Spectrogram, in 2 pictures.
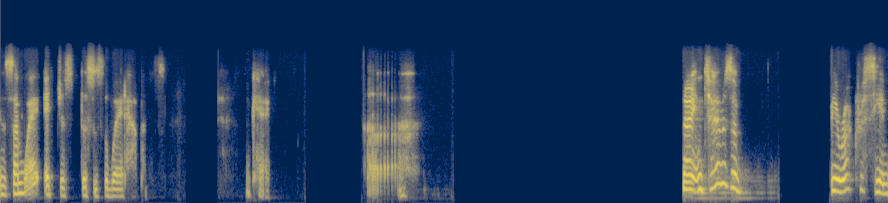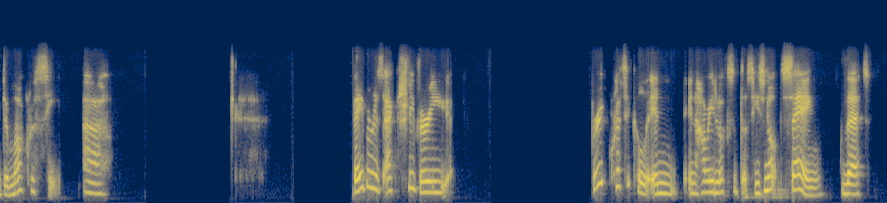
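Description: A woman speaks calmly through an online call, with pauses.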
